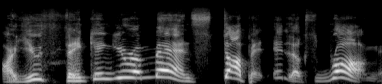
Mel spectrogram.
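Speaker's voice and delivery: high, loud, drawn-out mock scolding; hammed-up nagging, stretching words for ridicule; mocking River Song. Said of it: "where she's talking to Capaldi's".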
